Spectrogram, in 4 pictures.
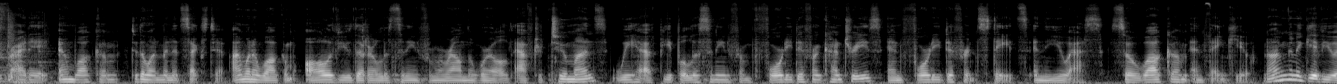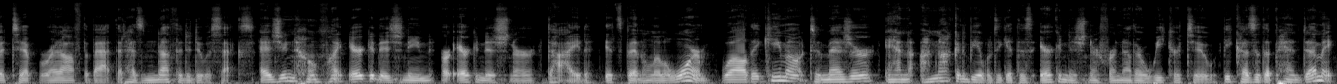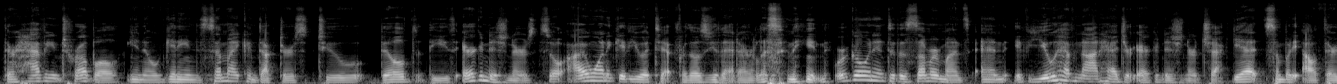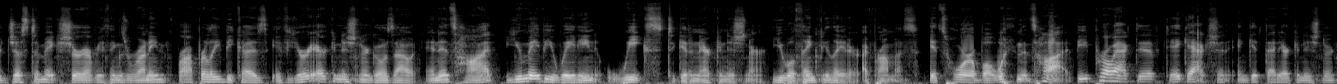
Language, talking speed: English, 225 wpm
